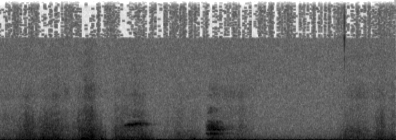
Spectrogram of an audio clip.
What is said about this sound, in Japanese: 耳澄ませて、私の息遣い聞こえる？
